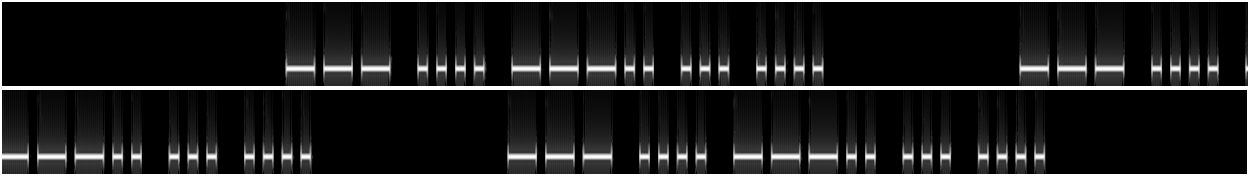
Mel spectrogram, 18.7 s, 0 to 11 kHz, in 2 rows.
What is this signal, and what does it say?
Morse code, heard as a keyed tone, about 17 wpm, 700 Hz. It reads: OH8SH OH8SH OH8SH
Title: DXCC-100 Call Signs - 5 Characters - Repeated 3x - 17wpm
